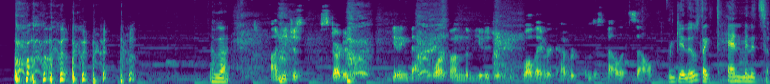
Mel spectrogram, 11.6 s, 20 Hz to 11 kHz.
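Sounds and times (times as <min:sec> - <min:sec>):
harsh coughing fit: 0:00.2 - 0:02.1, 0:04.1 - 0:04.5, 0:05.2 - 0:06.8, 0:07.4 - 0:07.8
speech: 0:00.4 - 0:01.2, 0:03.2 - 0:11.5.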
